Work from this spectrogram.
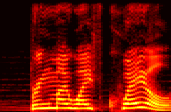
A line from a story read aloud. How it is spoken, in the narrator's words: Henry bellowed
